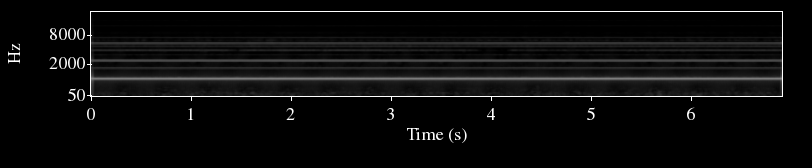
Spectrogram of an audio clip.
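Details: 2017 Lexus NX 200t after jump cables were connected reversed, new battery fitted, starter won't turn: steady pure electronic tone at one pitch; dash warning chime after reversed jump-start.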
